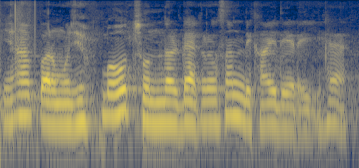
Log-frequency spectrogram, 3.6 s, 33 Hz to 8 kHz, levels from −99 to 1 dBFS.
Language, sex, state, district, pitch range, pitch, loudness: Hindi, male, Uttar Pradesh, Shamli, 140-175 Hz, 145 Hz, -17 LUFS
